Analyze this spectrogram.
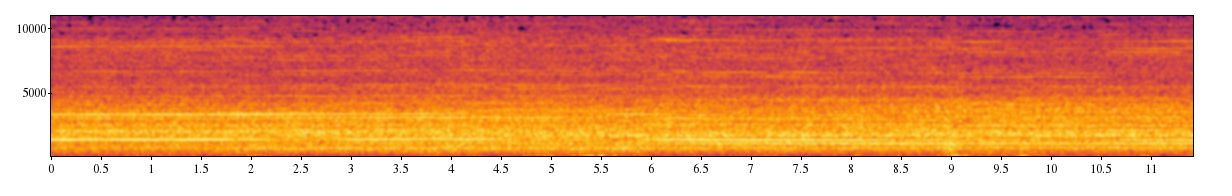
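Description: Corded heat gun running steadily, a fan's whir with a thin, steady high whine, as it is held over a hardwood tabletop to soften and lift old paint.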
